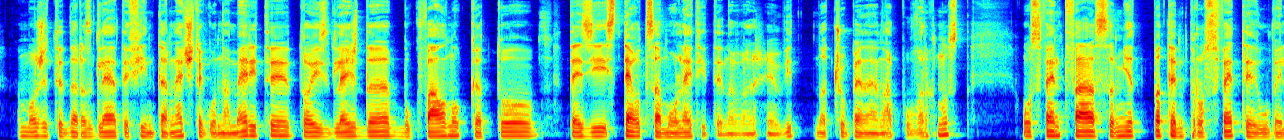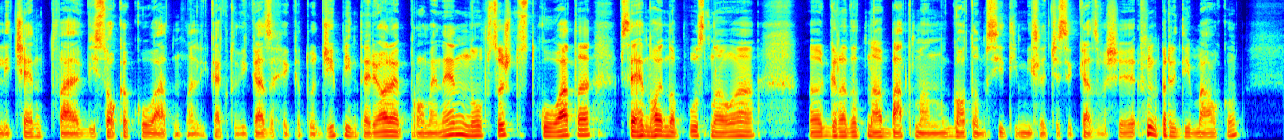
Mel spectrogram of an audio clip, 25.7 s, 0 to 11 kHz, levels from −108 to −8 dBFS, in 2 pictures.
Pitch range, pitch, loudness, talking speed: 90-110 Hz, 100 Hz, -22 LUFS, 145 wpm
